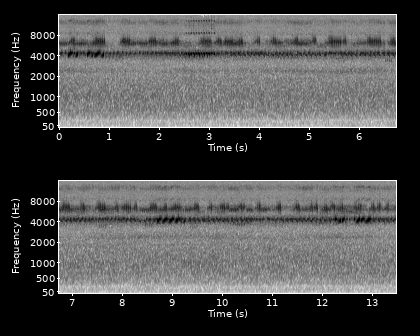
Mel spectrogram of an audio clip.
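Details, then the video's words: Crickets at night sustain a continuous high-pitched trill, interrupted by short louder chirp bursts repeated at irregular intervals of a few seconds, in a calm nocturnal ambiance. "Soothing Cricket Sounds"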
